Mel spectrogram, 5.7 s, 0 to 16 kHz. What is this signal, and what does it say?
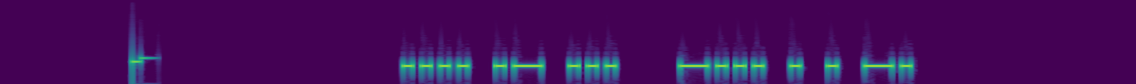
Morse code, heard as a keyed tone, about 26 wpm, 700 Hz. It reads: HAS BEEN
